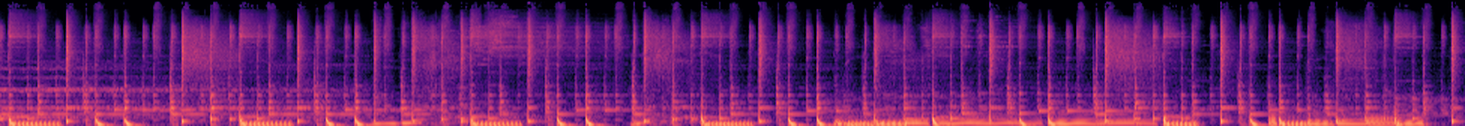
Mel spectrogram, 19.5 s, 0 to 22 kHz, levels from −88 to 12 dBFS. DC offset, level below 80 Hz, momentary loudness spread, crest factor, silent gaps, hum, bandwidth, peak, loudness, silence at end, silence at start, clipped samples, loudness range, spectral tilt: under 0.1%; -22 dBFS; 6 LU; 16 dB; none; none; 18.5 kHz; -2 dBFS; -18 LUFS; 0.05 s; 0 s; under 0.1%; 2 LU; -5.5 dB/octave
